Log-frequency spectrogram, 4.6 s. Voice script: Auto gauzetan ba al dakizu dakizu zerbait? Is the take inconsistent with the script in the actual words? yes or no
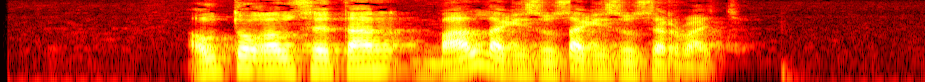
no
